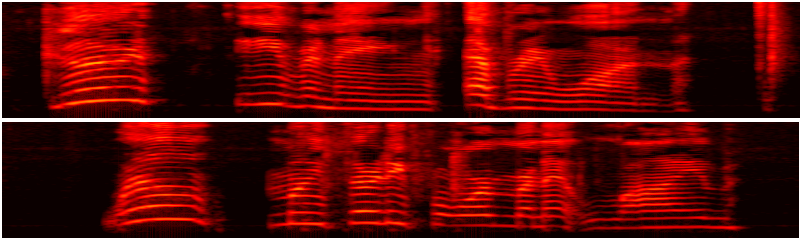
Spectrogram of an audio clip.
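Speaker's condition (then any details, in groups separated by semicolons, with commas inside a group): Cerebral palsy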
